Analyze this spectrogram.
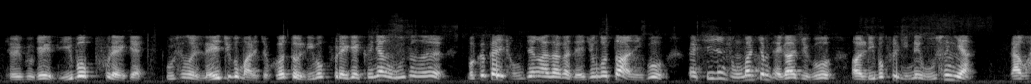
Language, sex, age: Korean, male, 20-39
